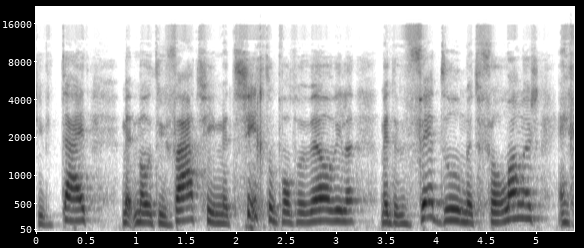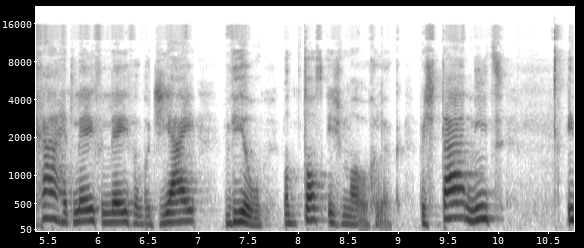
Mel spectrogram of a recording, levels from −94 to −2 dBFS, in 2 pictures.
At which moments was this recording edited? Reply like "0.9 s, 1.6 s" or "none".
none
